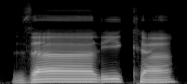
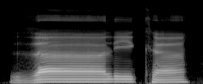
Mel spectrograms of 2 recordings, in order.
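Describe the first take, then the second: No difference in how they are said.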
